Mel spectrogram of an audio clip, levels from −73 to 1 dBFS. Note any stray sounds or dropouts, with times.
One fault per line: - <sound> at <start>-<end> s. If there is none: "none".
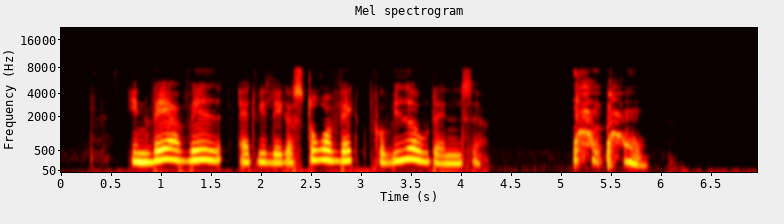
- cough at 5.1-5.9 s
